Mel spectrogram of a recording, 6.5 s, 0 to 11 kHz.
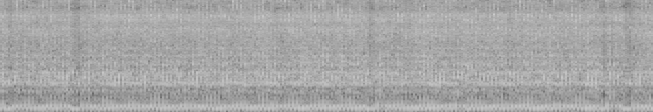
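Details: Cub Cadet 1106 riding lawn tractor (1987; listed as 1986), sat over 4 years, bottom carburetor adjustment screw ineffective: steady low thrum stumbling and dipping every second or two, then recovering. Rough running.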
